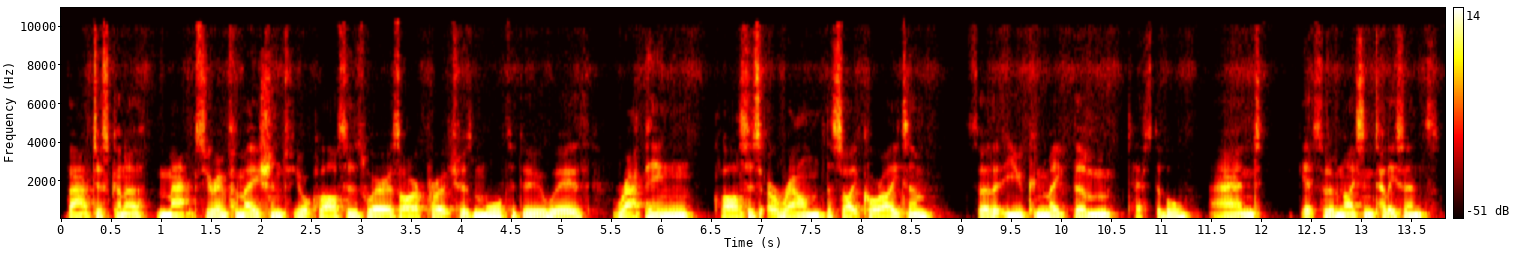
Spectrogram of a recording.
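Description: The audio here is poor, captured by a laptop's built-in sound instead of a microphone, as a software architect guesting on a podcast explains technical work conversationally and with measure. His voice sits low, is mellow, and barely moves in pitch.

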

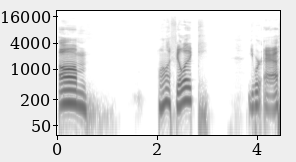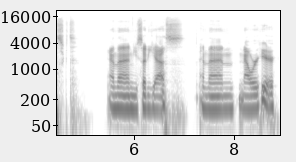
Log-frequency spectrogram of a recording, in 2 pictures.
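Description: A young man hosting a podcast, talking in a dry, monotone, sarcastic way. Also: medium pitch, drawn-out words, pauses often, clean tone, no echo. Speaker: podcast host. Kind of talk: casual podcast banter.

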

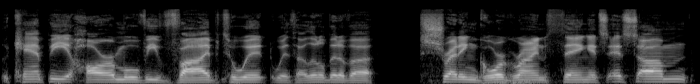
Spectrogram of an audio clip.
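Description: Podcast host, male, Long Island accent, slightly low and punchy, blunt banter, dry studio sound. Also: steady tone, unhurried, bright, forceful tone, clean tone, no echo. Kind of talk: casual music podcast chat.

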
